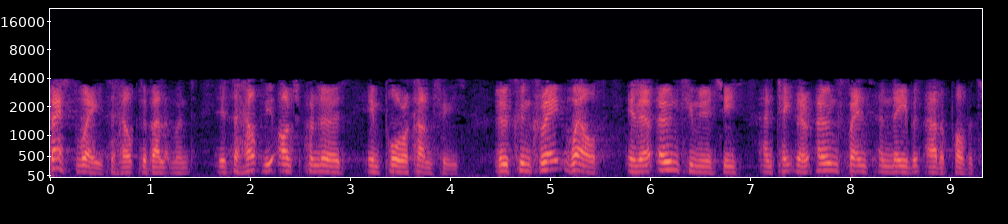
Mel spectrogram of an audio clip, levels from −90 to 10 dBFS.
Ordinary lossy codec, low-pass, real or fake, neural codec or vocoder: AAC, 16 kbps; 7.2 kHz; real; none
